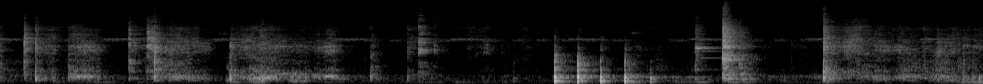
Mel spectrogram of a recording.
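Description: Tamarind pickle with jaggery, sesame and urad dal being stirred in a pan, heard as a series of irregular metallic scrapes and clinks from a spoon against the pan, close and uneven in rhythm.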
